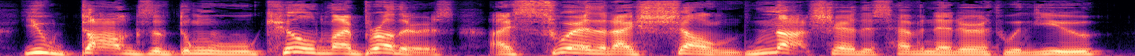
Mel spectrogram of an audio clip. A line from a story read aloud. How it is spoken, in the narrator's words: Liu Bei shouted back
